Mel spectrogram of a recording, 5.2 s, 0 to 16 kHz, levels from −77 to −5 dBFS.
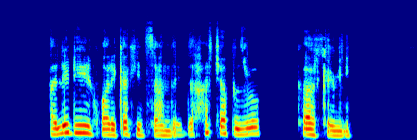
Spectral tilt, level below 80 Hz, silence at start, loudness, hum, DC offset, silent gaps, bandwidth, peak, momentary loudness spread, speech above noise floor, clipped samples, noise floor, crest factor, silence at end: -8 dB/octave; -68 dBFS; 0.65 s; -20 LUFS; none; under 0.1%; 3.27-3.72 s; 8 kHz; -2 dBFS; 11 LU; over 71 dB; under 0.1%; under -90 dBFS; 18 dB; 0.85 s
